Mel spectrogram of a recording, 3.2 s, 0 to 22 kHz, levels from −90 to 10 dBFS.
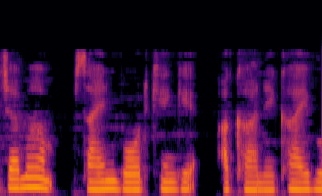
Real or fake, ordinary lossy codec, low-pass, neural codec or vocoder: real; none; 7.2 kHz; none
